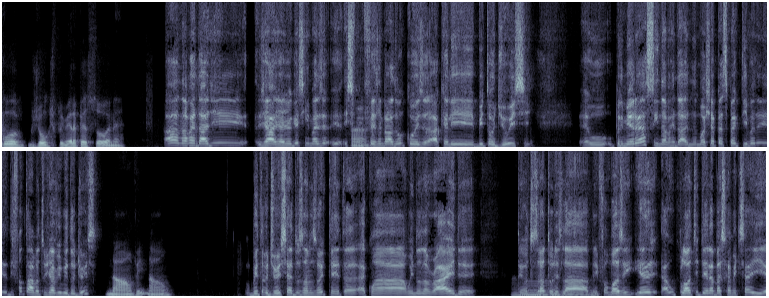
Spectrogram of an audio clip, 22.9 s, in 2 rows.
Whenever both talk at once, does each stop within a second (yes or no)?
no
